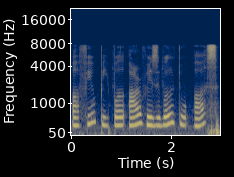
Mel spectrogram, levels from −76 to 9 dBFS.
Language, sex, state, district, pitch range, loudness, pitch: English, female, Assam, Kamrup Metropolitan, 220-255 Hz, -14 LUFS, 230 Hz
